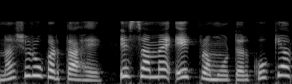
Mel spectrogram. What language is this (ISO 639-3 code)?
hin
